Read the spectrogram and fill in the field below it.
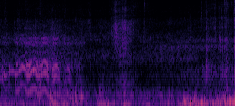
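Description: A horse in the Arabian desert whinnies with a wavering, tremulous neigh, followed by faint hoof clip-clops as it moves off, fairly quiet and distant with no voices.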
